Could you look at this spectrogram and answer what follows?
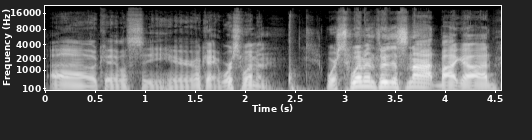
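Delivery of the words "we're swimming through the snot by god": loud, higher mock-heroic declaration; rallying cry. Host announcing the group's choice to swim, rallying cry. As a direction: proclaim it with gung-ho force.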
